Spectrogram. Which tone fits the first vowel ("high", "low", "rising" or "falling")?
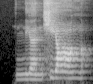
rising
